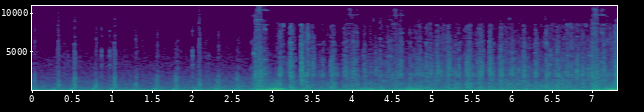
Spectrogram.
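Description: Wooden walls snap into place with quick hollow knocks.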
